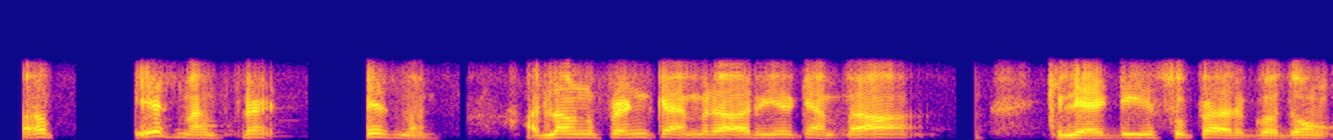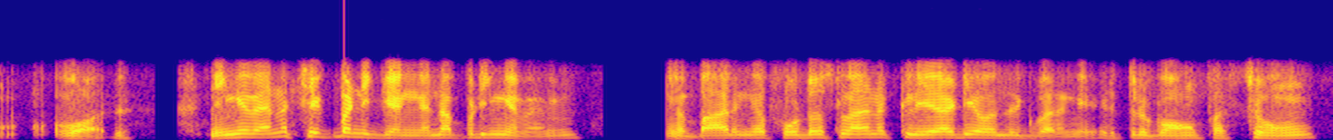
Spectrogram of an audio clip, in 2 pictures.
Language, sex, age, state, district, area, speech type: Tamil, male, 30-45, Tamil Nadu, Tirunelveli, rural, conversation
